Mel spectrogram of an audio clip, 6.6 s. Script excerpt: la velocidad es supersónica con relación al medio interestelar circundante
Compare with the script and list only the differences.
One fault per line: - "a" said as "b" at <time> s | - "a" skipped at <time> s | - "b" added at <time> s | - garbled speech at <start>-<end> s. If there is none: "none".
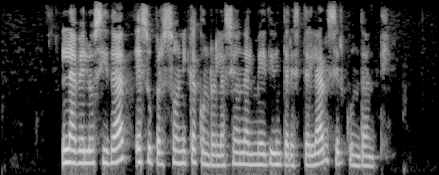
none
